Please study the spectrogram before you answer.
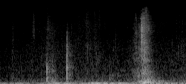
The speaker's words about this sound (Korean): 아, 예, 열리네. 헐. 문을 열고 들어간 승아는 깜짝 놀랐다.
